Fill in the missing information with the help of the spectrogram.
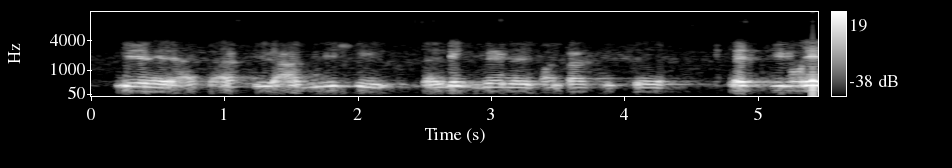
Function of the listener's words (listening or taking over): listening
